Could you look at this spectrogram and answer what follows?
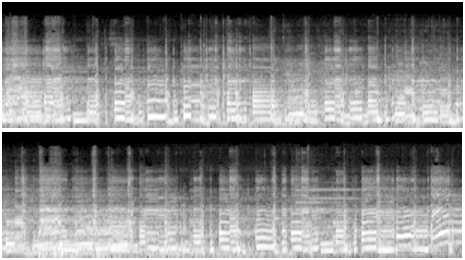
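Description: Background music track led by guitar, with plucked notes over a steady beat.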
